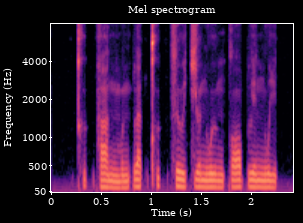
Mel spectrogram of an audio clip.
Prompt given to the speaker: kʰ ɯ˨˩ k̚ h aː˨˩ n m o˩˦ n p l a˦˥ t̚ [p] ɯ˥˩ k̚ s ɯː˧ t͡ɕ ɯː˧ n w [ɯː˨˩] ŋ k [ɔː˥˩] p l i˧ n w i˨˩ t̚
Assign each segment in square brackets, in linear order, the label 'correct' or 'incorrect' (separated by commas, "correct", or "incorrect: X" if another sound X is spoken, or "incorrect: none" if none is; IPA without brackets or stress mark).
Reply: incorrect: pʰ, correct, correct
